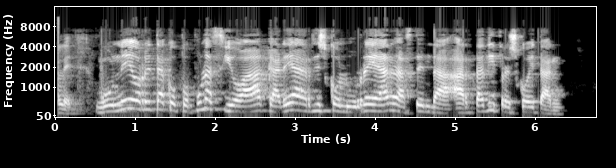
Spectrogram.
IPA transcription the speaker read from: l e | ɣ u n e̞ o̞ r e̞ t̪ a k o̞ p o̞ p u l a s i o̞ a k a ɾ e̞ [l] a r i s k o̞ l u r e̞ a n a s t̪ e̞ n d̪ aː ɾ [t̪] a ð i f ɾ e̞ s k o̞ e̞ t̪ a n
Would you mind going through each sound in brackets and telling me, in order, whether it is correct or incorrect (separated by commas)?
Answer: incorrect, correct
